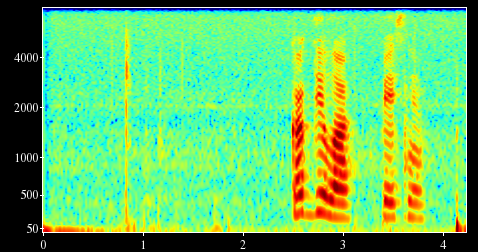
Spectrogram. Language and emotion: Russian, neutral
